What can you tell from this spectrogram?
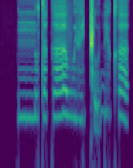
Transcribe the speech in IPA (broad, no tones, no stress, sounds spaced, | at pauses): nː u t ɐ k ɐː v u vʲ ɔ ǁ ṵ bʲ ɔ kʰ ɐ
